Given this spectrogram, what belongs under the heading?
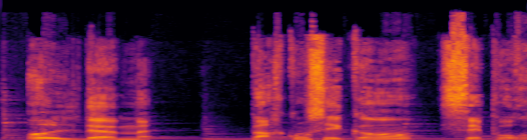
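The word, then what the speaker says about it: Oldham: été fait pour refléter la prononciation d'oldam dans l'accent local qui se rapproche davantage de oldum par cons qu c'est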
